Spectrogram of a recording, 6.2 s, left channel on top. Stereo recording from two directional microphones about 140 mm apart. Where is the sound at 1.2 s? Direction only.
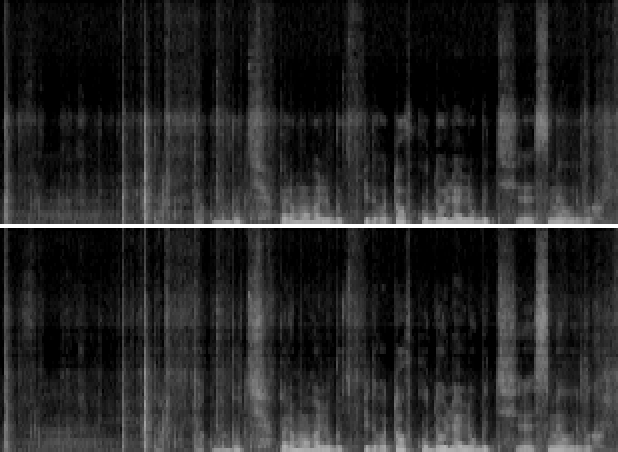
15° right (ahead or behind).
